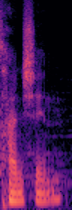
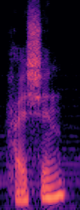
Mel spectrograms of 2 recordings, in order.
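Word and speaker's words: 配信: Not hanshin, haishin, something like that.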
